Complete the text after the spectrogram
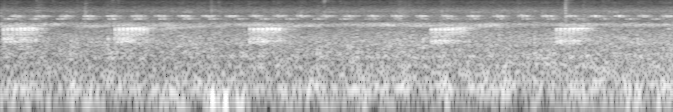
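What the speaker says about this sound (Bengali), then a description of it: "এই যে ব্যাঙ ডাকছে," Frogs croak outdoors on a dark, windy, stormy night, a regular series of five evenly spaced mid-distance croaks over a continuous hum of insects.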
